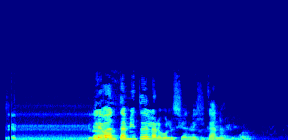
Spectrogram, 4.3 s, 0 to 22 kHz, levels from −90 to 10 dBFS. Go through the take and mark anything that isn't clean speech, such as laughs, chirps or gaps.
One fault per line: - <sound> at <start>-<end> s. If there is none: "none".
none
